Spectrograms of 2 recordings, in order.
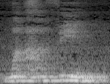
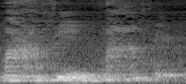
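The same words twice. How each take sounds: First: Said in the usual way. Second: "maafin" said much lower, falling; deep drawn-out maafin. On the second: Shown as a demonstration. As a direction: drop the voice low on "maafin".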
